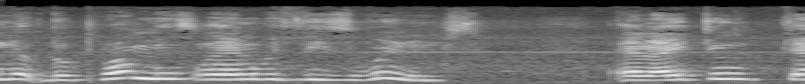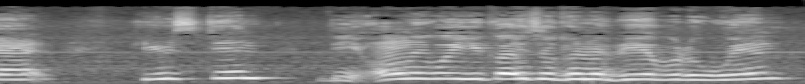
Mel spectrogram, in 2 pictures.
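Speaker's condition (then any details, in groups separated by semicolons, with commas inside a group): Cerebral palsy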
